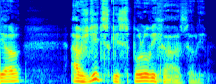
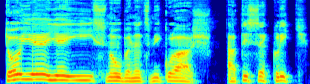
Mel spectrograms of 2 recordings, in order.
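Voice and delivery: loud, higher-pitched dismissal; angry shout; 4 semitones higher, 7 dB louder than usual. A narrator's reading. Father shouts at the unwanted suitor, angry. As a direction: shout him out of the house. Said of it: "vykřikl Wolf".

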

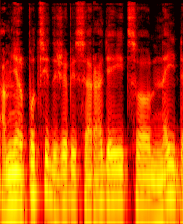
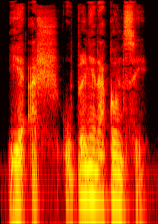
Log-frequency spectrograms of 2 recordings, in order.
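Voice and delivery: plain reading voice

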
